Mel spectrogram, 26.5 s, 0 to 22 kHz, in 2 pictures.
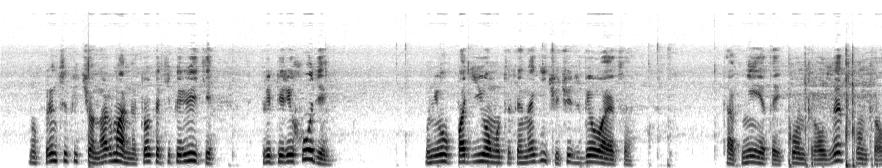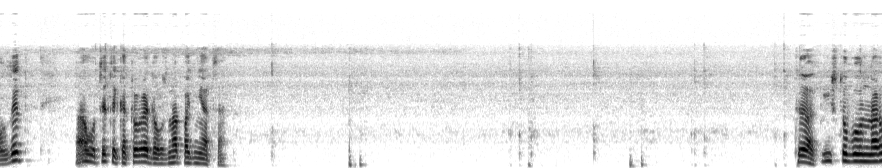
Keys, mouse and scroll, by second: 1.4 i, 2.6 click, 3.6-5.0 middle drag, 6.0 click, 6.7 middle click, 7.3 r, 8.8 g, 10.1-11.0 middle drag, 12.2 ctrl+z, 12.9 ctrl+z, 14.7 click, 15.5-17.4 middle drag, 18.5 g, 21.3 scroll up 1, 21.4 middle click, 22.8 g, 24.9 click, 25.3 middle click.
